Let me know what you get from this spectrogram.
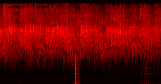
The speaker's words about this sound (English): I'm not going to miss one church service. Y'all can clap. Y'all are here.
